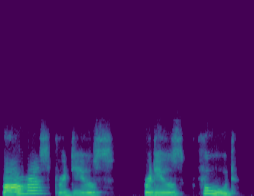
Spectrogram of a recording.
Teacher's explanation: The stress is on the second syllable, which is a verb and means to make something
